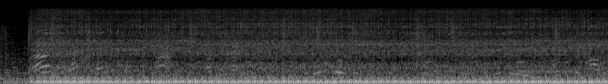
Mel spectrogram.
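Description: An engine running steadily at a low, even pitch, starting a moment in, with faint voices in the background.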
